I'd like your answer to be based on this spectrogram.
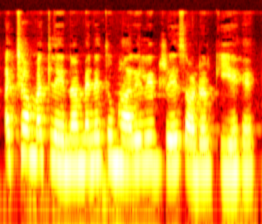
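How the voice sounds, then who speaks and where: A woman reading the lines of a young woman, a hurt and sulky sweetheart, speaking quietly with a pout. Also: a little high, steady tone, normal speed, lo-fi sound, close to an everyday voice. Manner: quiet, pouting.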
